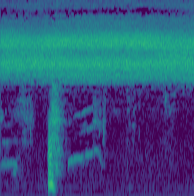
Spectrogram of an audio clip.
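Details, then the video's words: Shrill, unbroken high-pitched cricket chorus fills a sunless, thick pine forest at Icche Gaon, Ramdhura, in the Kalimpong area of North Bengal. A short spoken exclamation and voices rise briefly above the steady insect drone. "ঝিঝি পোকার আওয়াজ আসছে দেখেছো?"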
